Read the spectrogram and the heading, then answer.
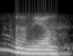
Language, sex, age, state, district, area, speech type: Malayalam, female, 30-45, Kerala, Kannur, urban, conversation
